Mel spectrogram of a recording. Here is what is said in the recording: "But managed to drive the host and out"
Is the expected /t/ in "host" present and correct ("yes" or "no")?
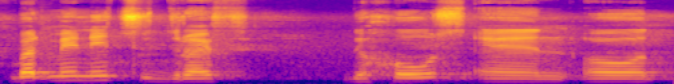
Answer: no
